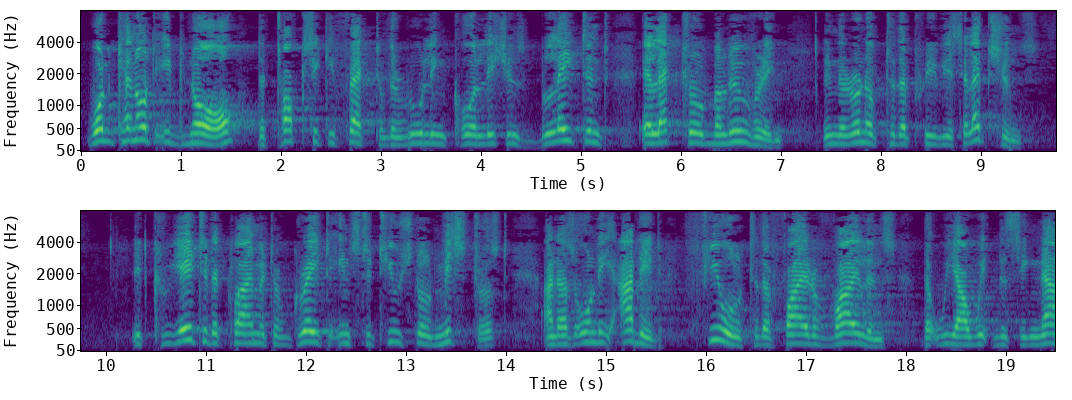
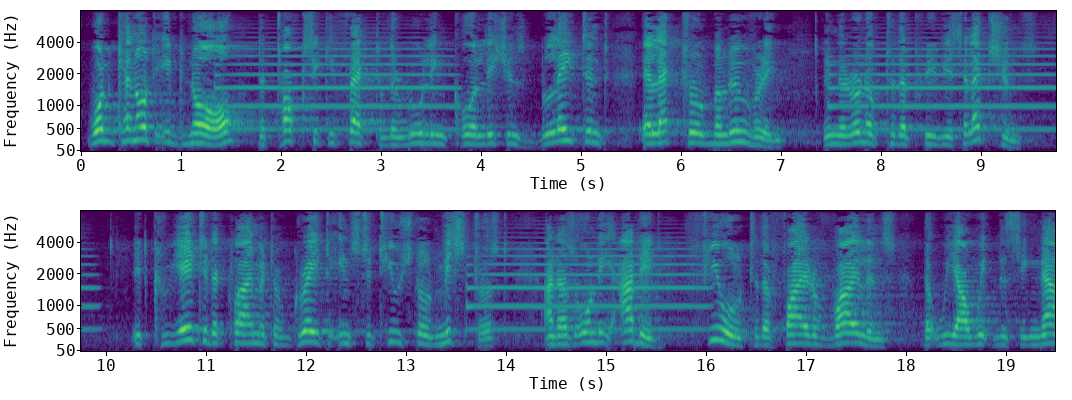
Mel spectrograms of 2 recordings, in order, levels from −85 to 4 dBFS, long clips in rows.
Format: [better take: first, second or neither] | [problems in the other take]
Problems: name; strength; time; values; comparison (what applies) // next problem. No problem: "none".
first | background sound (Trumpet); 13 dB below the speech // room echo; dies away in 2.2 s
